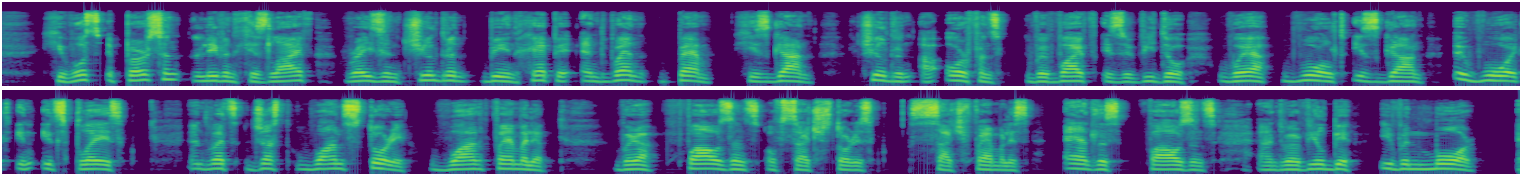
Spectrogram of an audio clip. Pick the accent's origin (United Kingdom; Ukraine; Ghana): Ukraine; Kharkiv, Kharkiv Oblast; We arrived to shoot in my hometown of Kharkiv just when the Russians decided to completely destroy it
